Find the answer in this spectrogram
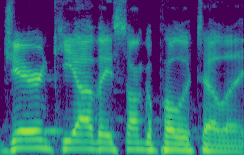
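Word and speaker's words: Jaron-Keawe Sagapolutele: It's Jaron. I don't want to keep doing this bit, but Jaron Kiave Sangapolutele is how I believe you say his name.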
